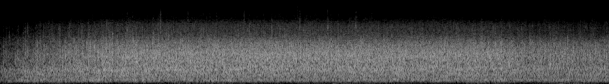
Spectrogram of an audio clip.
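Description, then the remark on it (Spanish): A big crowd at a bullfight breaks into sustained, loud applause, an ovation for the bullfighter Morante, rising quickly and holding steady as a dense wash of clapping for the full six seconds, with no voices standing out. “Una gran ovación para el que nos descubrió que todo sigue en su sitio.”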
